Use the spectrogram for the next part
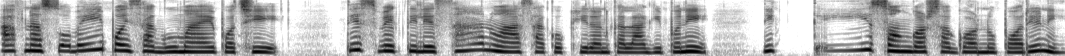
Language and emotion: Nepali, sad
